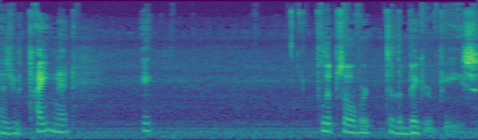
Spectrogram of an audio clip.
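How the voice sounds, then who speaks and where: A woman talks at a fairly slow pace in a very deep, low pitch with a dark, mellow tone and vocal fry. Her pitch varies in an ordinary way. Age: 60s. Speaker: car hobbyist video maker. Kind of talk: tutorial. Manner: casual, conversational.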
